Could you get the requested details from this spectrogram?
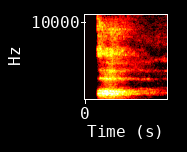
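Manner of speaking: a held-back sigh of "ah"; hesitant "ah". Shown as a demonstration. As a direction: say "ah" while hesitating to let go. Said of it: "here's what hesitation looks like".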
